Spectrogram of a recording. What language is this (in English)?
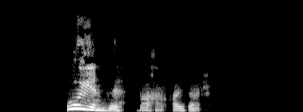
Bashkir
